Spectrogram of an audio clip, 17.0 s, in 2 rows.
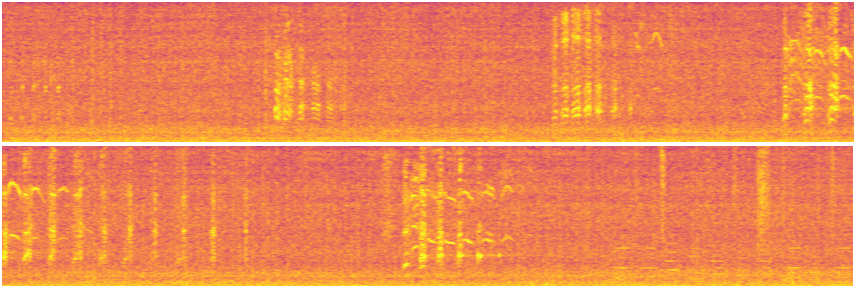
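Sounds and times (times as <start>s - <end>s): steady low rumble: 0.0s - 17.0s
small birds chattering: 5.5s - 6.8s, 7.7s - 11.2s, 12.3s - 14.2s.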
